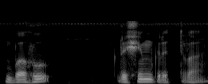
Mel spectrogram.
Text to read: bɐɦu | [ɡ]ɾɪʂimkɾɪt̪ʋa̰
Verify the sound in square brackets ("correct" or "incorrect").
incorrect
